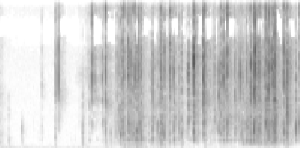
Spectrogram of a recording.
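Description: Cellophane wrap crinkling as it is handled, starting about a second in as a dense, continuous run of fine crackles.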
